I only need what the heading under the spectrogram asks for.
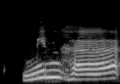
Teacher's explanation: Ya kulu yaitu hati-hati ya, itu hamzah ya, hamzah sifatnya seddah, jadi ya kulu. Minha nun sukun ketemu dengan huruf ha-nya izhar halqi, karena ha adalah salah satu huruf al-halqi ya, yang dari tenggorokan, maka dihukumi izhar dibaca dengan jelas, hanya nunnya tampakkan sifat tawasud atau bainiyahnya.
